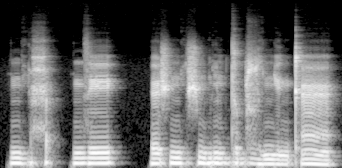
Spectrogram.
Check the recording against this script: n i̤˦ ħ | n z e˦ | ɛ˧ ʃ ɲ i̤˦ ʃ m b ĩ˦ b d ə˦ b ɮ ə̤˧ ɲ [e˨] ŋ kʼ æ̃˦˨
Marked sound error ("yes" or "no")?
no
